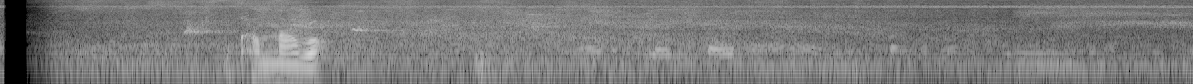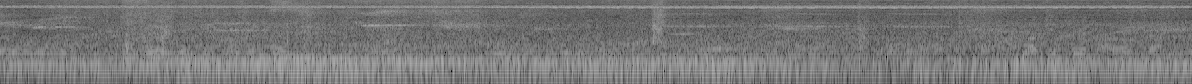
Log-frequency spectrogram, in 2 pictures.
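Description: A monkey walks over dry leaves, rustling them.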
